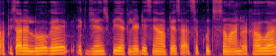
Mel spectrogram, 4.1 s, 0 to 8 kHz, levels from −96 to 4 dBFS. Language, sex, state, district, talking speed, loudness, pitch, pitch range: Hindi, male, Chandigarh, Chandigarh, 275 wpm, -20 LUFS, 145 Hz, 140-155 Hz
